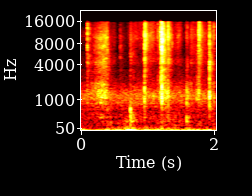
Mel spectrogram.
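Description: Plastic shrink-wrap crinkling and tearing as hands pull it off a cardboard trading-card hobby box, a run of sharp crackles and clicks from about a second in.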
